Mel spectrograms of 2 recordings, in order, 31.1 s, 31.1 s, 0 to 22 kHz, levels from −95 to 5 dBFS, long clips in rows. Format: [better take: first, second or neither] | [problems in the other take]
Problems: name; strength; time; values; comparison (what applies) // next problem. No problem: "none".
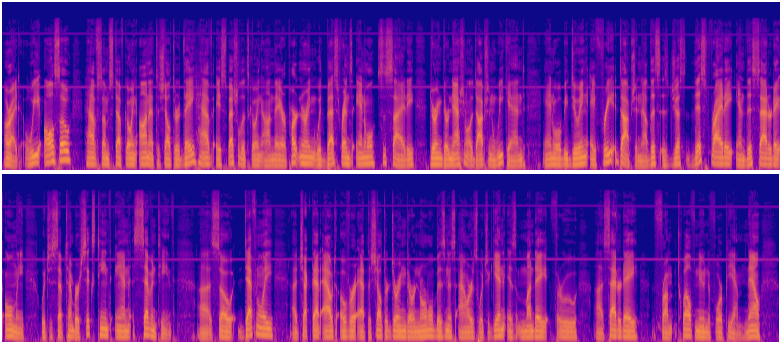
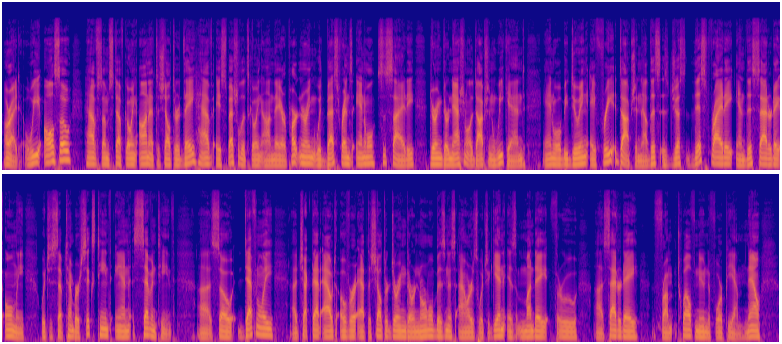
second | high-pitched whine; faint; throughout; 3 kHz, 30 dB below the speech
